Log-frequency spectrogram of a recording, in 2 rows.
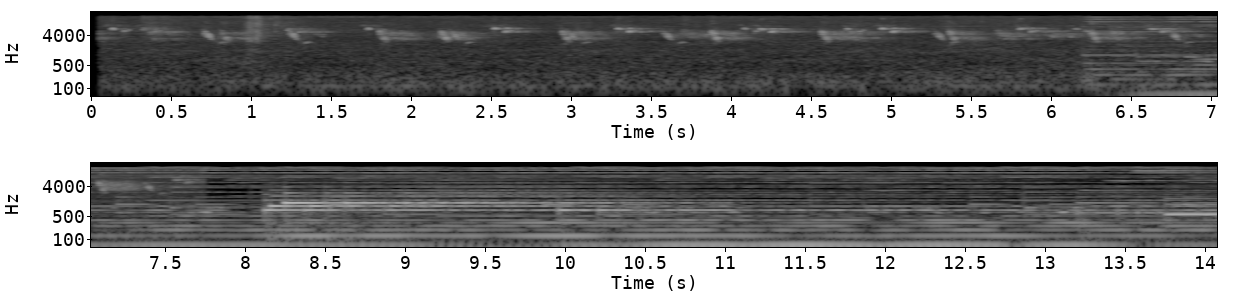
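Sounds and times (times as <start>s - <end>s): small bird chirping: 0.1s - 9.0s
background music: 6.2s - 14.0s.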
